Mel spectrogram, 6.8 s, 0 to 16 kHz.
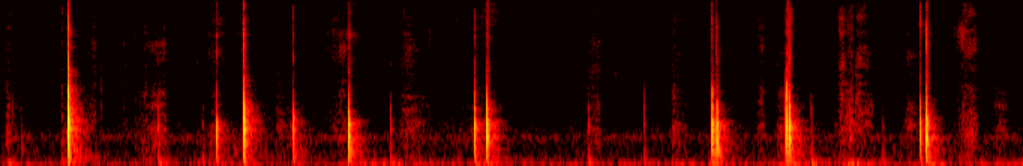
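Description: Fingertips press and pop the hollow bubbles of an octagonal blue silicone pop-it fidget toy lying flat on a glittery surface. Eleven short, dry, clicky pops come at an irregular, unhurried pace, with a mid-range snap centered around 690 Hz. Each pop dies away almost instantly over a faint steady background.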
